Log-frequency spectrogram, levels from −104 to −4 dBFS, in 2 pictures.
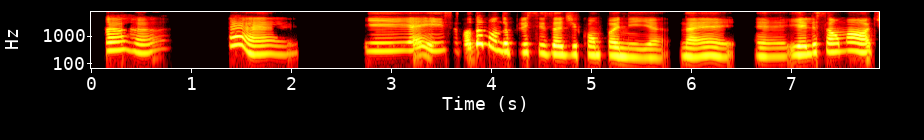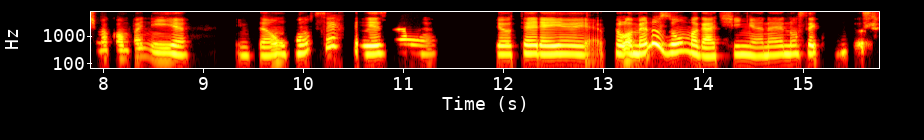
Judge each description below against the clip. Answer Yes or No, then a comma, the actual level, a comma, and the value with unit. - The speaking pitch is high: Yes, high, 230 Hz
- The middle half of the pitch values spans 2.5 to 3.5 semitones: No, average, 4.7 semitones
